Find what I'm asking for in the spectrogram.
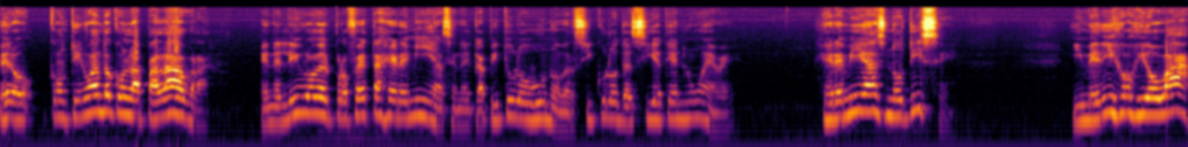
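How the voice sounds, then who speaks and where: With audible room echo, a man speaks fairly slowly at a fairly high pitch, his intonation lively and his loudness swinging widely. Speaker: preacher. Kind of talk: sermon. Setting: church.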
